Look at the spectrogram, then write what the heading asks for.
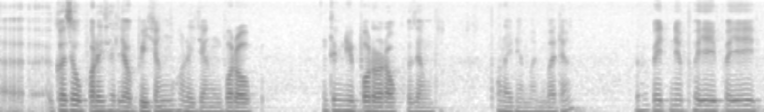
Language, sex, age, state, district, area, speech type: Bodo, male, 18-30, Assam, Kokrajhar, rural, spontaneous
